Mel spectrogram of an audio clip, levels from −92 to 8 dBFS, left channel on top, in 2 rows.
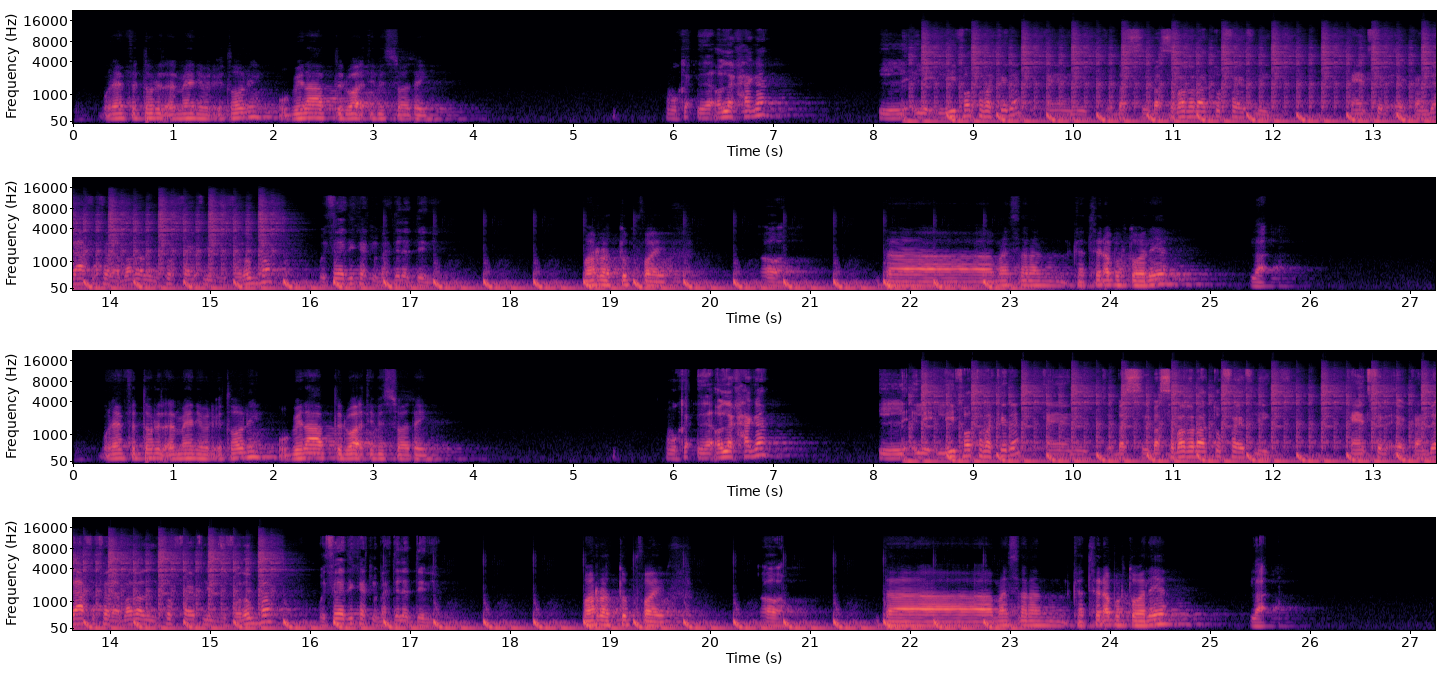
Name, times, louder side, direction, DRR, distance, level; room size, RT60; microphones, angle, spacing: voice 1, 0.3-3.6 18.7-19.6 21.7-24.6, right 2 dB, 90° right, 7 dB, 2.0 m, -31 dB
voice 2, 5.9-7.0 8.1-12.2 12.7-15.7 16.1-17.3 20.5-20.8 25.4-25.6, right 4 dB, 65° right, 11 dB, 1.2 m, -35 dB
sound 1, 8.3-23.0, right 1 dB, 15° right, 2.3 m, -36 dB
27.5 x 20.5 x 6.8 m, 1.0 s
head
